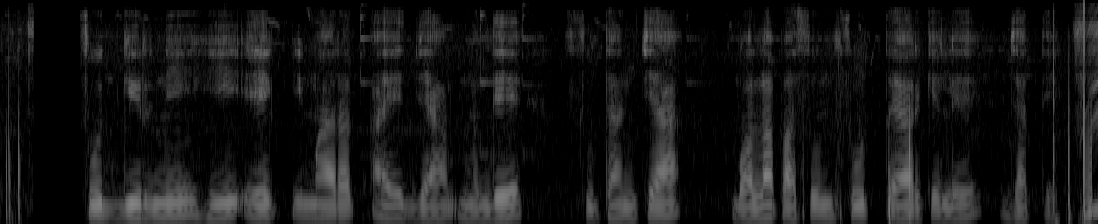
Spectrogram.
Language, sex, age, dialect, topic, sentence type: Marathi, male, 18-24, Varhadi, agriculture, statement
